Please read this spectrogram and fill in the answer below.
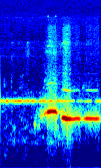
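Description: A person whistling a few short notes, starting about a second in, the first higher and the later ones a little lower and held, over a faint steady high-pitched whine.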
